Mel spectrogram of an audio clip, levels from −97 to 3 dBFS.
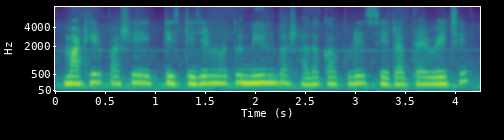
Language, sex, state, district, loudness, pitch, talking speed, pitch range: Bengali, female, West Bengal, Alipurduar, -16 LUFS, 210 Hz, 185 wpm, 195-220 Hz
